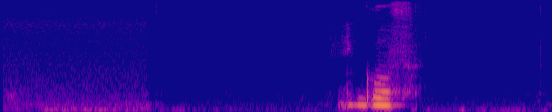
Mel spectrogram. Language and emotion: Russian, neutral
